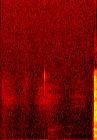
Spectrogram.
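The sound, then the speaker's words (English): A single short, loud burp breaks out right at the end after near silence over a faint low hum. “I was burping.”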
